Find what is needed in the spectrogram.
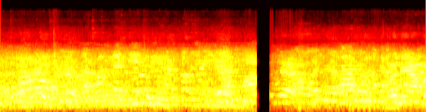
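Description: Chatter of many people talking at once, broken by a brief silent gap about two and a half seconds in.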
